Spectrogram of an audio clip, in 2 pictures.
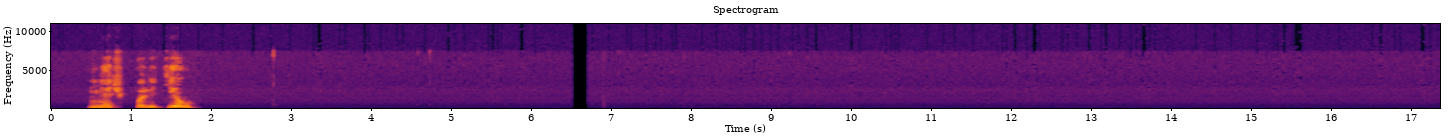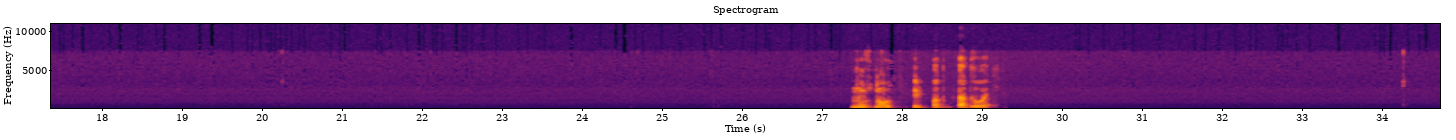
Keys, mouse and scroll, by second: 5.7 click, 5.8-6.2 scroll up 4, 6.5-7.1 scroll up 6, 7.1 shift+middle click, 9.7 click, 21.0-22.3 scroll down 9, 22.1 middle click, 23.3-23.8 scroll up 3, 23.8-24.5 scroll down 1, 24.6 shift+middle click, 25.9-26.4 scroll up 1, 26.4-27.1 scroll down 2, 27.1 middle click, 27.1 scroll down 1, 29.5 click.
